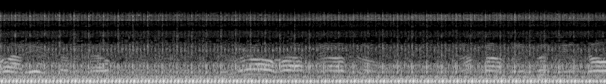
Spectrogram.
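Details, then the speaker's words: Old Komatsu bulldozer diesel after freeing and cleaning a stuck injector and bleeding the fuel system. Low, even thrum with a steady firing beat and no misses; all cylinders now fire, no more smoke. "I got everything bled out and it cranks up now runs good and I believe that cylinder fixed itself"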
